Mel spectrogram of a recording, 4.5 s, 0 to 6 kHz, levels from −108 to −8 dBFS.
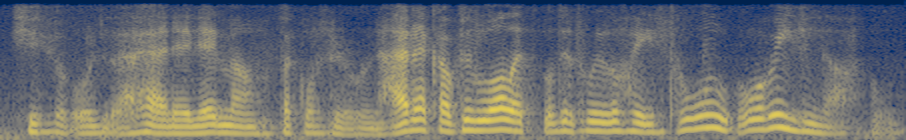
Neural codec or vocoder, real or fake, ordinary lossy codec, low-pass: codec, 16 kHz in and 24 kHz out, 0.6 kbps, FocalCodec, streaming, 4096 codes; fake; none; 5.4 kHz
